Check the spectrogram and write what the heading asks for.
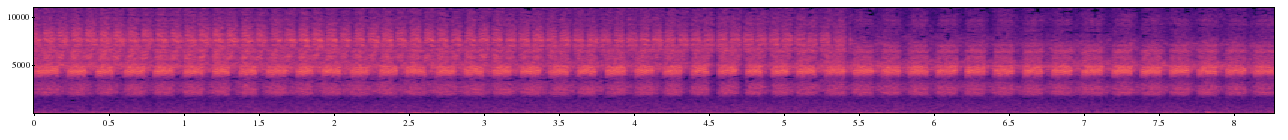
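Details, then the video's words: Chorus of cicadas in a natural setting, a loud unbroken rasping buzz with a fast regular pulse and shimmering high tones throughout. "45 min de chant des cigales"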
